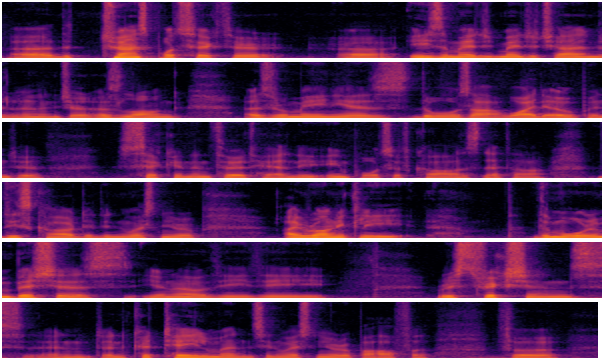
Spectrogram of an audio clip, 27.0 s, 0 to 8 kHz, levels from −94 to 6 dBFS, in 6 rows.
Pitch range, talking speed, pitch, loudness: 110-120 Hz, 110 wpm, 115 Hz, -31 LUFS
